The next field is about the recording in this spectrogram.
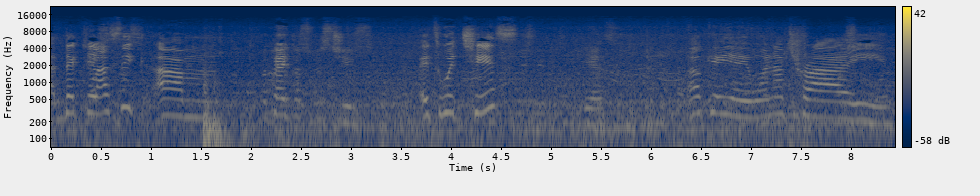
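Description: Over loud background noise, a woman with a Spanish accent speaks at a very slow pace. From Venezuela. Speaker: travel vlogger. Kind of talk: travel vlog. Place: market. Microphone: phone near.

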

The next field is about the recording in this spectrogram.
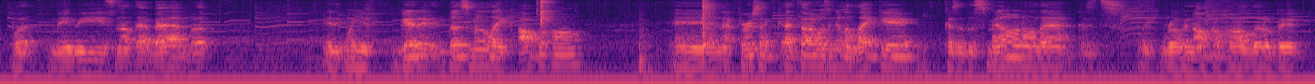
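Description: Over clear music in the background and audible room echo, a man speaks at a fairly low pitch in a monotone, flat intonation. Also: moderate pace. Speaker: product reviewer. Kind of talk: casual vlog chat. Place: home room. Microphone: webcam.

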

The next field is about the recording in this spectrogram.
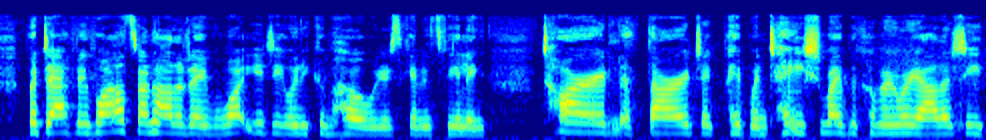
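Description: In an Irish accent, a woman talks at a very fast pace and fairly high pitch with fairly even intonation and a dry sound with no echo. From Ireland. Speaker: skincare expert; guest. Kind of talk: product demonstration. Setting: TV studio. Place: garden. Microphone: lapel.

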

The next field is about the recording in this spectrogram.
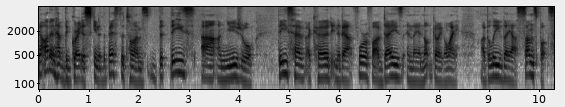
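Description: Here a man talks at a fairly quick pace. His pitch shows ordinary variation. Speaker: astronomy channel host. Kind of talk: product review commentary. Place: home room. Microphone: lapel.

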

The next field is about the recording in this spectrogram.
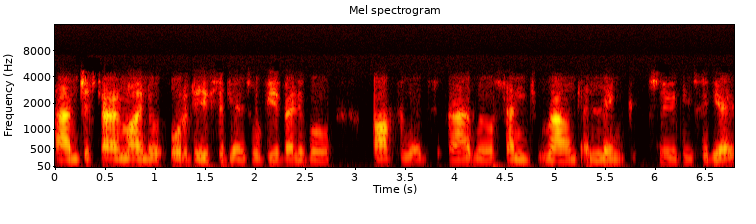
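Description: A man with a strong English accent, fairly low-pitched, at a moderate pace with fairly even intonation, in a dry sound with no echo against a quiet background. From England. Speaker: polo coaching presenter. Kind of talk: webinar presentation. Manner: hesitant, many fillers. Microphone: video call.

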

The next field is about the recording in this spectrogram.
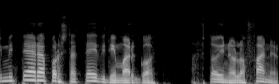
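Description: At a fairly low pitch, a man talks at a moderate pace. The sound is dry and close with no echo, over a quiet background. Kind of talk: audiobook reading of a literary diary excerpt. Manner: measured, expressive reading, soft and wistful in the girl's confessional passages.

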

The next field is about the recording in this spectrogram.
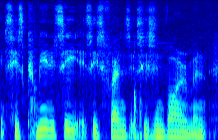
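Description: A woman speaks at a fairly quick pace. Loud background noise fills the dry recording, which has no echo. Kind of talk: interview answer. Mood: worried, a little strained. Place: boat.

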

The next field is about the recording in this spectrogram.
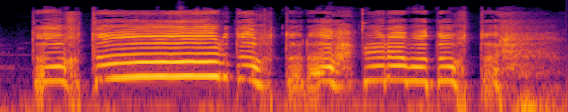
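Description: Using a put-on character voice, a woman sounds squeaky and whiny at an extremely high pitch, with fairly even intonation and a fairly slow pace. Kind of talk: comic overacting. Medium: comedy sketch. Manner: whiny, flirtatious, exclaims "anam" and "ayol".

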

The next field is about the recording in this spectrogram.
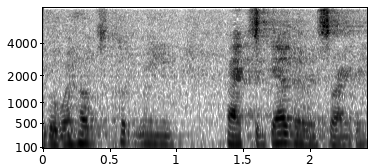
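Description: With an American accent, a woman talks at a fairly quick pace in a very deep, low voice, with audible room echo and light background noise. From Pittsburgh, US. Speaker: artist and writer; panelist. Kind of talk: reading aloud and panel discussion. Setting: stage with audience. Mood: reflective, personal. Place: hall. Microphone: handheld.

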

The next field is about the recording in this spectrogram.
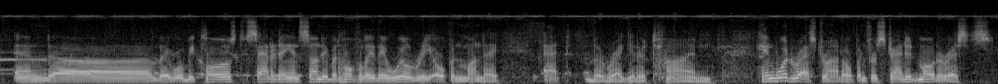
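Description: Lively intonation runs through a man's fairly low-pitched voice, with light background noise and a dry sound with no echo. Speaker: radio newscaster reading closings and announcements. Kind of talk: live radio news bulletin reading closings. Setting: radio broadcast during a winter blizzard. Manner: hurried, conversational reading with ad-libbed asides. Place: studio. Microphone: old recording.

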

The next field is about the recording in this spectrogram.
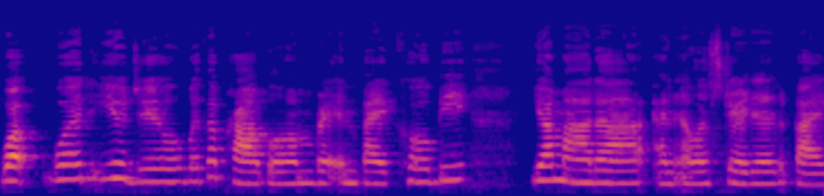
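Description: Natural-sounding read speech, its pitch moving in an ordinary range

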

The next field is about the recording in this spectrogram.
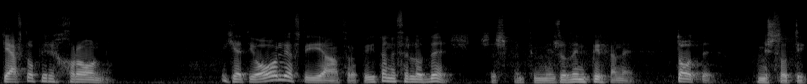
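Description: Long, frequent pauses break up a man's medium-pitched speech, which has lively intonation and a dark, mellow tone. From Greece, Athens (Patisia); Greece. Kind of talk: interview testimony. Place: office. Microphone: lapel.

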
